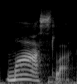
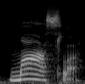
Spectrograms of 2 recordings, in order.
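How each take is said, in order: No difference in how they are said.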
